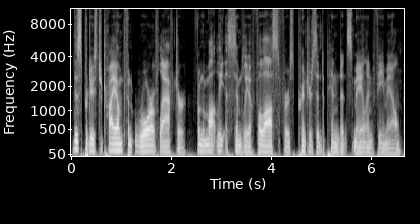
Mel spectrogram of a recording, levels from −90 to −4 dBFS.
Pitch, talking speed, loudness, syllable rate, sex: 85 Hz, 170 wpm, -19 LUFS, 5.3 syllables/s, male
